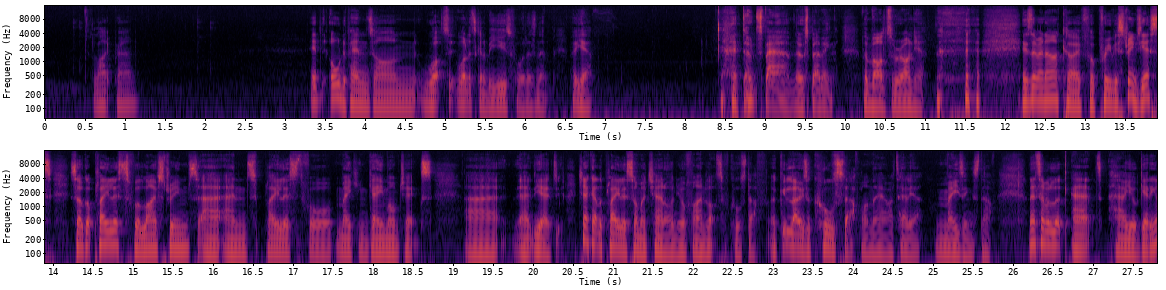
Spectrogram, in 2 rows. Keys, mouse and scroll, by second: 3.3-27.8 middle drag.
